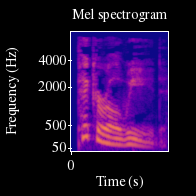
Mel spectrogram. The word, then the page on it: pickerelweed: British English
